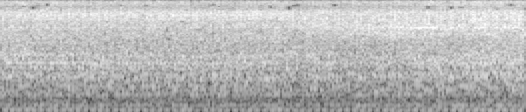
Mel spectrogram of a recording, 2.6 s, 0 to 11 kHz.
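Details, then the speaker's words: 2005 Buick LaCrosse 3800 V6 Series III, no-start after an overnight soak near 0–10°F, running with the suspected bad MAP sensor unplugged; low idle with slight unevenness, a little rough on the start, then it cuts off. Rough idle. "not perfectly normal it's a little bit of roughness on the start but boy compared to where it was with the sensor hooked up where it wouldn't start or wouldn't run at all this is"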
